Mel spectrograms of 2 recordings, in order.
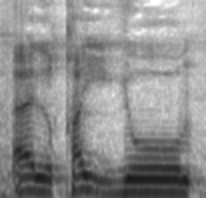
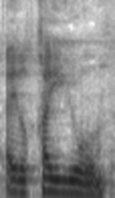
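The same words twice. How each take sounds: First: The y sound is held long and doubled. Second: The y sound is short and single. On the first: The speaker calls it right. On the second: The speaker calls it wrong.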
